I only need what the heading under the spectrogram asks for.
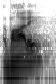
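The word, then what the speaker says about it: Abbate: uh the one of the deputies for direct former director Ray Paul I believe is pron name is pronounced abati uh he was the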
